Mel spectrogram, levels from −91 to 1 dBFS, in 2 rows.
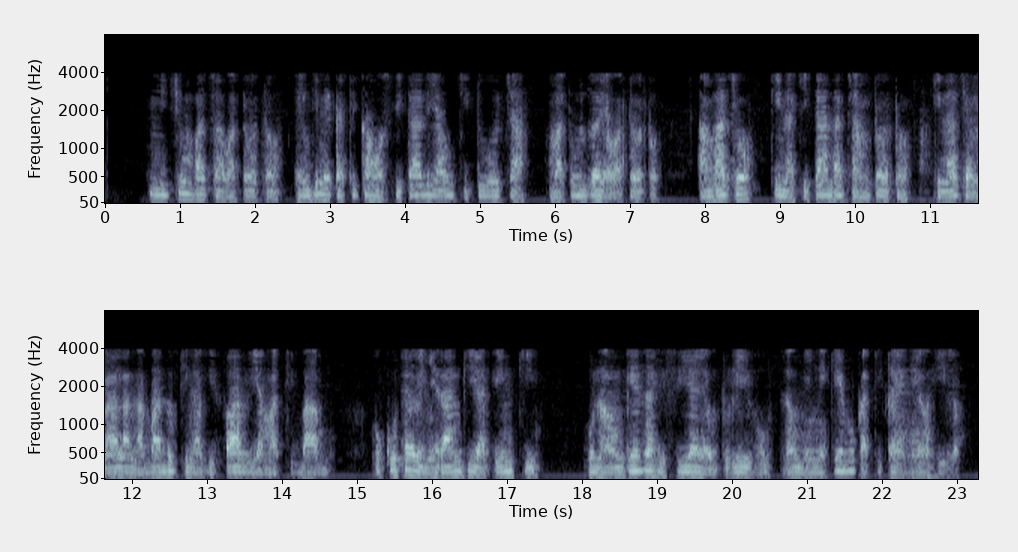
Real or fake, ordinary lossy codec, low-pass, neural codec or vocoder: fake; AAC, 16 kbps; 7.2 kHz; codec, 44.1 kHz, 3.4 kbps, Pupu-Codec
